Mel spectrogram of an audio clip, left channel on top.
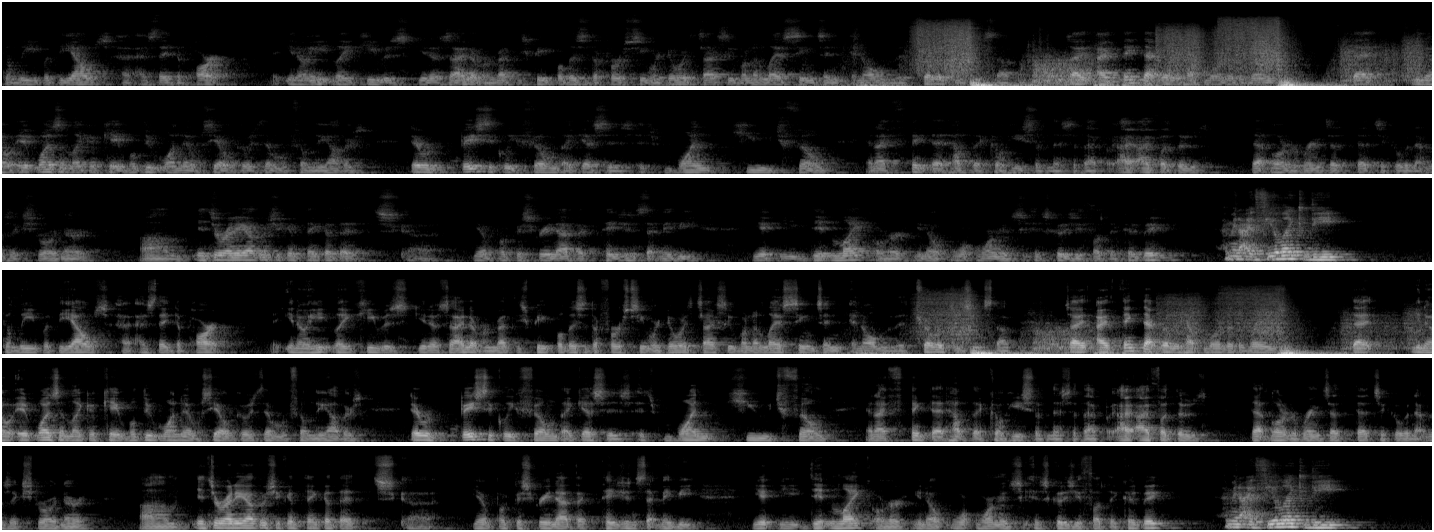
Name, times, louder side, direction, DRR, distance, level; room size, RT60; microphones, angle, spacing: voice 1, 0.0-2.2 2.7-10.1 10.6-12.9 13.5-13.7 14.1-17.9 18.4-22.5 22.9-26.3 26.8-29.4 30.0-32.9 33.3-35.7 36.1-40.2, right 5 dB, 55° right, 8 dB, 0.3 m, -32 dB
sound 1, 7.9-14.2, left 1 dB, 85° left, 0.7 m, -30 dB
voice 2, 40.8-41.9, right 1 dB, 40° left, -1 dB, 1.2 m, -23 dB
4.3 x 3.2 x 3.3 m, 0.81 s
head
